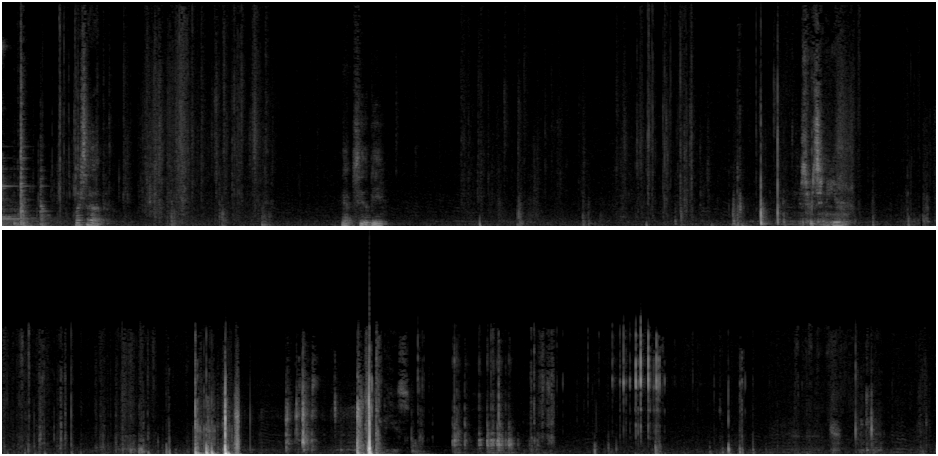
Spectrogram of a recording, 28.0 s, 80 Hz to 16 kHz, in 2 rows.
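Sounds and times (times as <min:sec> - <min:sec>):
rummaging through small objects: 0:00.0 - 0:04.0, 0:09.2 - 0:10.6.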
